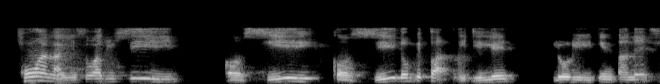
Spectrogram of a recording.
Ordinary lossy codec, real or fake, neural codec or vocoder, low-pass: none; fake; codec, 44.1 kHz, 2.6 kbps, DAC; 5.4 kHz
